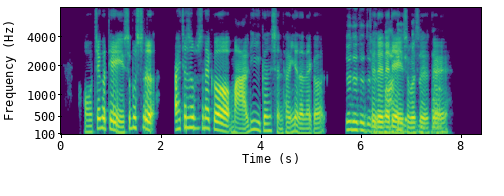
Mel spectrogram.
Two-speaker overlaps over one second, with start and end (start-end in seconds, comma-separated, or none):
6.2-7.7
